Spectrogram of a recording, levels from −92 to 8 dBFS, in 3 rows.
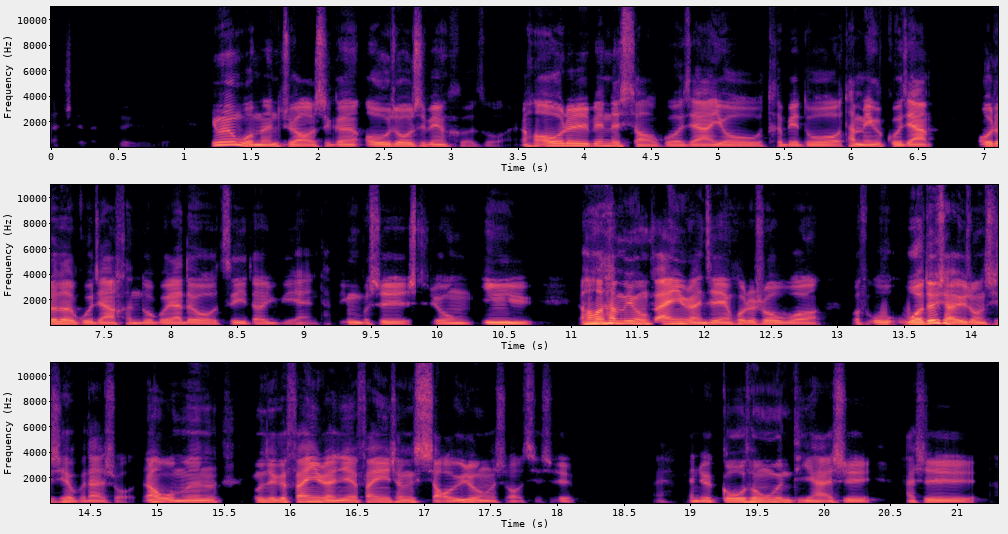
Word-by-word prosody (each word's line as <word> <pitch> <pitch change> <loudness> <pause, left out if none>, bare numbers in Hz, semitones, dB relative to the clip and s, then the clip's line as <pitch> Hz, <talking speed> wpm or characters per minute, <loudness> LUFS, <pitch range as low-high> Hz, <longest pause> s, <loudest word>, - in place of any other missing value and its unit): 对， - - -30
对。 400 - -42 0.9
因 195 - +1
为 215 - +4
我 - - +2
们 105 +2 +2
主 125 -3 -4
要 100 -1 0
是 110 - -7
跟 110 0 -2
欧 125 +4 -1
洲 130 -1 0
这 120 +1 -4
边 110 -2 -2
合 90 -5 -17
作， 90 - -26
然 - - -6
后 - - -2
欧 150 +2 +3
洲 160 - +3
这 150 -2 +3
边 145 +1 -2
的 135 - -1
小 95 -9 -5
国 90 +1 -6
家 100 0 -1
又 95 -3 -3
特 110 - -10
别 95 -2 -2
多， 100 +1 -3
它 130 - -3
每 105 -2 +2
个 115 - -2
国 110 -3 -3
家 115 +2 +2 0.3
欧 140 +1 0
洲 150 - +4
的 140 -3 +4
国 110 -2 -2
家， 105 0 0
很 100 -3 -6
多 105 +2 -3
国 110 0 -3
家 105 0 +1
都 110 - -2
有 95 -4 -2
自 120 - -9
己 105 - 0
的 90 0 -5
语 90 -1 -9
言， 80 -1 -11
它 115 - -30
并 125 -3 -3
不 105 - -6
是 100 -3 -1
使 - - -6
用 95 0 -2
英 115 0 +5
语。 95 -6 +1 0.3
然 155 - +4
后 170 - +10
他 190 +3 +8
们 175 0 +3
用 155 -5 +3
翻 145 +1 +6
译 - - +4
软 120 -10 +3
件， 110 +1 +2
或 135 - -1
者 120 - +1
说 125 +2 0
我 95 -5 -3 0.2
我 115 - -8
我 125 0 0 0.2
我 125 - +9
对 195 - +9
小 200 - +6
语 125 - +5
种 135 -4 +1
其 115 +3 -7
实 125 - -7
也 120 - 0
不 100 - -8
太 100 -1 -3
熟， 100 - -15
然 130 - +1
后 - - +1
我 125 - 0
们 115 +4 -1 0.3
用 135 0 -3
这 140 - 0
个 135 - +1
翻 150 +2 +2
译 - - +3
软 115 -7 +3
件 125 +1 0
翻 135 0 -1
译 - - -1
成 130 0 -3
小 135 - -2
语 - - +1
种 135 -7 0
的 95 - -5
时 95 - -18
候， 90 0 -10
其 95 +2 -16
实， 100 -1 -12 0.6
唉， 95 - -25
感 95 - -4
觉 100 - -1
沟 130 +6 0
通 140 0 +1
问 135 -2 -2
题 110 -3 -5
还 95 -2 -1
是 100 -1 -4 0.2
还 100 - -7
是 100 -4 -2
110 Hz, 330 characters per minute, -23 LUFS, 100-130 Hz, 0.9 s, 后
